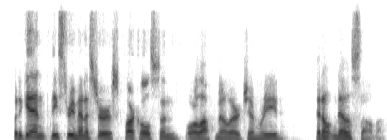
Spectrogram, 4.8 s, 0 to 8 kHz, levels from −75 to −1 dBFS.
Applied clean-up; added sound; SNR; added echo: neural mask model DeepFilterNet 3.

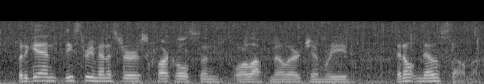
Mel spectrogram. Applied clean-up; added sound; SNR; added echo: none; Boiling + Fill (with liquid) / Trickle, dribble / Sink (filling or washing); 10 dB; none.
